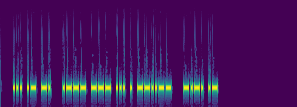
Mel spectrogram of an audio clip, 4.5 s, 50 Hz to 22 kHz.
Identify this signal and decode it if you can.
Morse code, heard as a keyed tone, about 46 wpm, 700 Hz. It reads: SAN JOSE, CA
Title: Practice QSO - Exchange 1 - Beginning - 45wpm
